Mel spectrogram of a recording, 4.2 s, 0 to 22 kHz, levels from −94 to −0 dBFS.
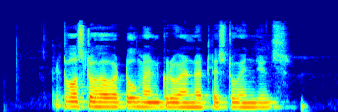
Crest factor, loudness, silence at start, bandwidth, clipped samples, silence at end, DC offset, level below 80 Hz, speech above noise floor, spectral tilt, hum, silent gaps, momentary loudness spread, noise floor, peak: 18 dB; -24 LUFS; 0.65 s; 11 kHz; under 0.1%; 0.4 s; under 0.1%; -64 dBFS; 45 dB; -6.5 dB/octave; none; none; 10 LU; -69 dBFS; -6 dBFS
